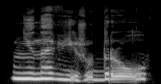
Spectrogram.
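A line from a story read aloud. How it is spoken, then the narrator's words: Moaning. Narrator (Russian): простонала Роша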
